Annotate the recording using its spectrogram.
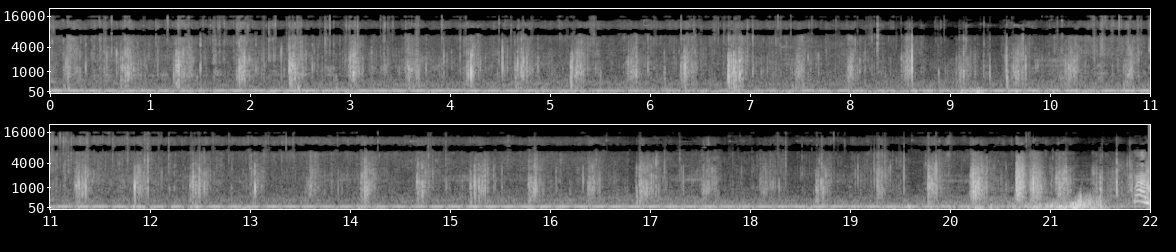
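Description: A person's footsteps on a gravel path, walking at a steady pace of about two steps a second.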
